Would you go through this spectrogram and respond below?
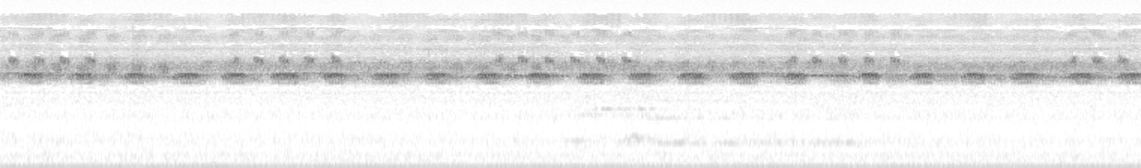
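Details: Crickets with other insects chorusing in autumn by a streetlight, producing a bright continuous trill that rises and falls in regular beats over twice a second; faint soft tonal notes drift underneath midway.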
